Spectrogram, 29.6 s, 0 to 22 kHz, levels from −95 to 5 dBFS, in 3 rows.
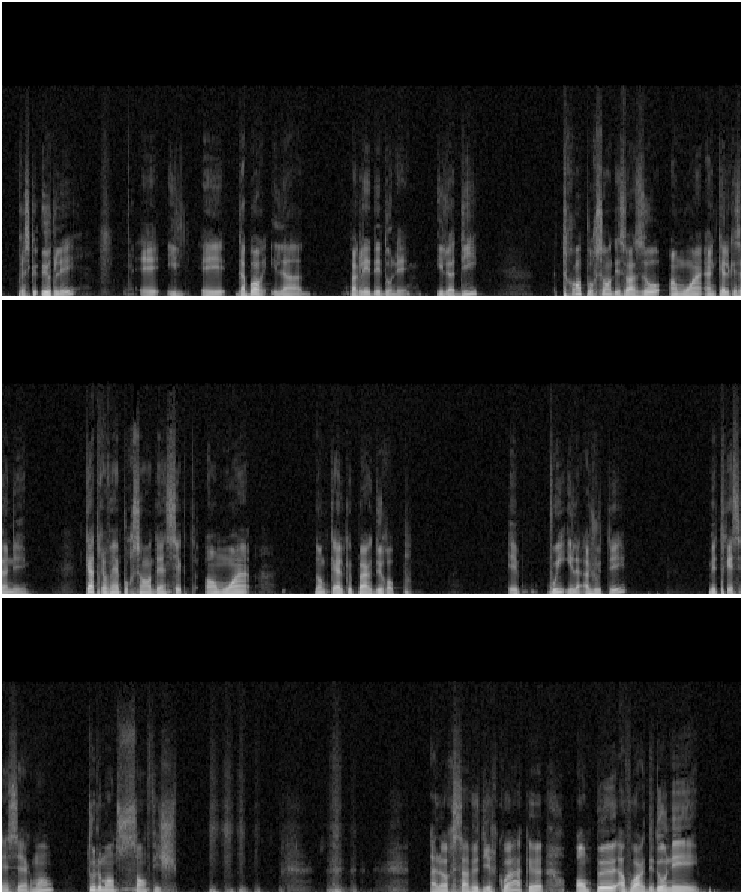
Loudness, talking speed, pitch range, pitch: -30 LUFS, 110 wpm, 115-165 Hz, 135 Hz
